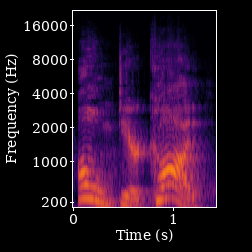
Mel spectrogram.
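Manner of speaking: normal talking voice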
